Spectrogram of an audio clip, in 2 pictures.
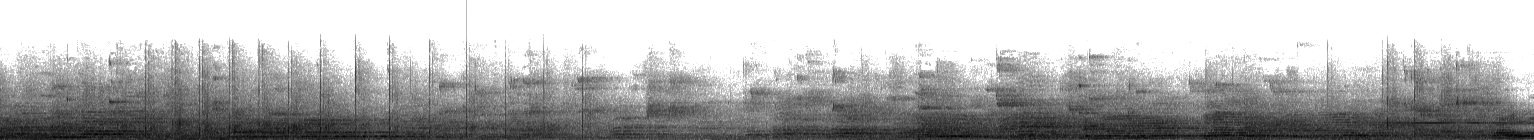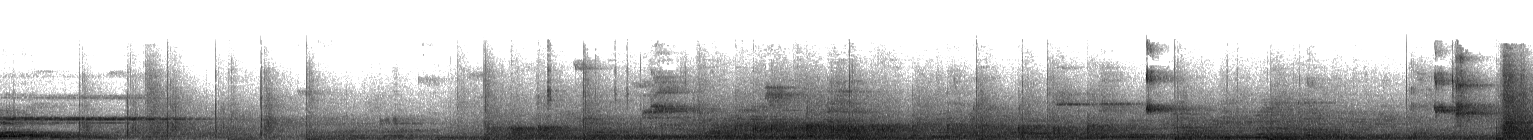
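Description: Youth basketball game in an echoing gym: a basketball bouncing on the hardwood court under a steady mix of players' and spectators' voices calling out, with a few short high squeaks near the middle.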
